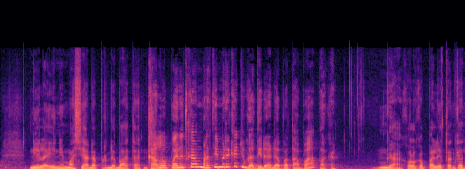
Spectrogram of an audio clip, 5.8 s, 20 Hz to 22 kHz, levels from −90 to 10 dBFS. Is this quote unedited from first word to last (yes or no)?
yes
